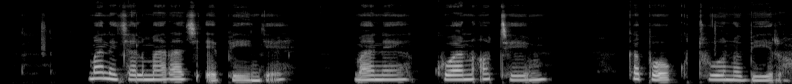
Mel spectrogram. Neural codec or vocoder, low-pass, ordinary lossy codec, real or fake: none; none; none; real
